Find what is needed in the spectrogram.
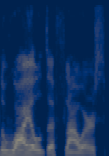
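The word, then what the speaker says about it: Wylde Flowers: What is It's called Wild Flowers, but it's spelled like WYLD.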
